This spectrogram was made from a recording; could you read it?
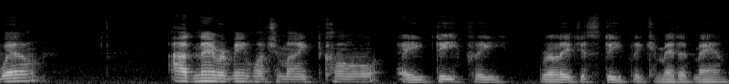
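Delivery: put-on American farmer accent, done badly. Quoting a farmer in his sixties telling his story: bad American accent. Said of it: "I don't do an American accent very well".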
